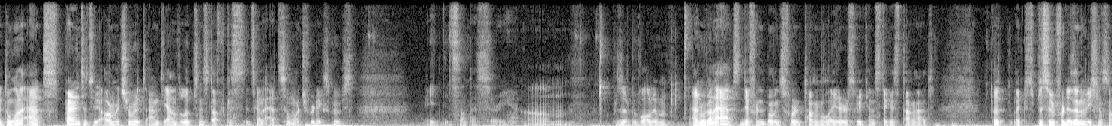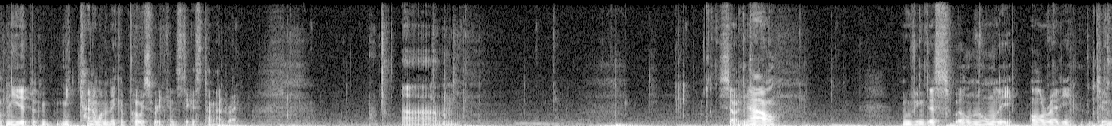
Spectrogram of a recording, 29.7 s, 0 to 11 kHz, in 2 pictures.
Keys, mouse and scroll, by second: 4.9 click, 6.4 click, 7.9 click, 8.9-9.6 scroll down 2, 9.4 middle click, 13.1 middle click, 13.2-13.5 scroll down 2, 14.5 scroll down 6, 14.8-15.1 scroll up 3, 18.7 middle click, 20.1 middle click, 20.7 scroll up 3, 21.0 middle click, 23.0 z, 23.8-24.3 scroll down 3, 24.3 right click, 24.7 ctrl+Tab, 25.0 right click, 25.2 middle click, 25.9 r, 27.4 z, 28.2 r, 29.0-29.4 scroll up 2, 29.5 ctrl+Tab.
